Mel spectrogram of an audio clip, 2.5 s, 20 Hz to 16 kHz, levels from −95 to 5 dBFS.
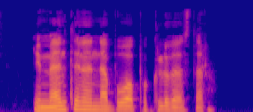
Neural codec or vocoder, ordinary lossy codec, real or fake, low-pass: none; MP3, 48 kbps; real; 14.4 kHz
